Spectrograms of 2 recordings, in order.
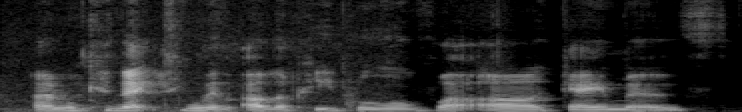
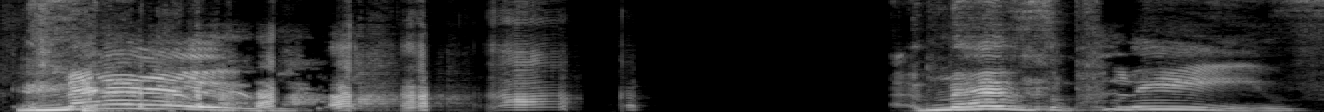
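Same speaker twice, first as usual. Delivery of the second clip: pleading call; 7 semitones higher, much slower than usual. Real, not acted. Pleading to friend who arrived.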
